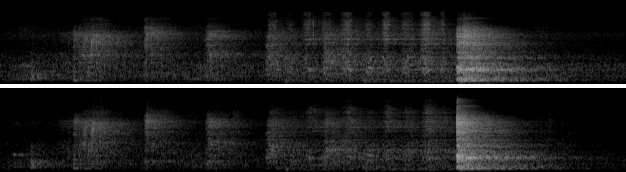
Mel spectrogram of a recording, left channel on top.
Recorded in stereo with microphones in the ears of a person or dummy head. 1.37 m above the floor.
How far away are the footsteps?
About 3 m.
